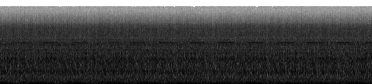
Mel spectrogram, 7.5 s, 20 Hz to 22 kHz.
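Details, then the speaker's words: Heavy equipment diesel idling during a daily air brake check: a repeating low-pressure warning beep sounds while air tanks build pressure and should cut off at 60 psi; low air pressure warning signal test. "You hear that beeping noise? That's the low pressure signal. It should cut off at 60 psi."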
